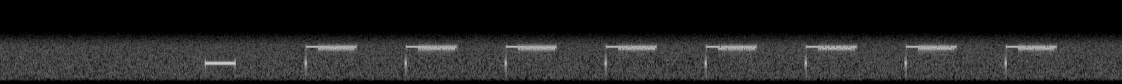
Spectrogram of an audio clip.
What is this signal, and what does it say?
Radio time signal (CHU, Canada), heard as beeps and data bursts, one a second, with radio static.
